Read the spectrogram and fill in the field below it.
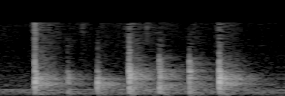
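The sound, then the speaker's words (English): Six firm knocks on what sounds like a wooden door, landing in an uneven rhythm with two quick pairs, moderately loud, with no voices. “The New Testament pictures the Lord standing outside His church in the days of the Laodicean church, knocking on the heart's door.”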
